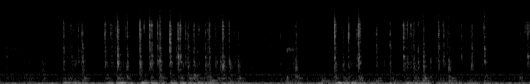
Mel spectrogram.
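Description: Steady bursts of typing on a computer keyboard, clusters of quick key clicks with brief pauses, close and fairly quiet while a script is written in Courier New.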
